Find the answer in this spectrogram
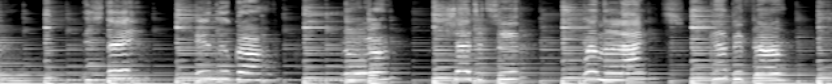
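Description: A man singing while strumming an acoustic guitar, performed live as a solo act.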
